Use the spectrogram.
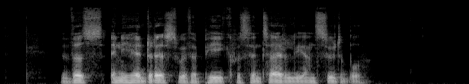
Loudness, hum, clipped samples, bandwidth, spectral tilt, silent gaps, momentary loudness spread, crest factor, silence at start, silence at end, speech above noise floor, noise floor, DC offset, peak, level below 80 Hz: -23 LUFS; none; under 0.1%; 15.5 kHz; -5.5 dB/octave; none; 8 LU; 18 dB; 0.6 s; 1.05 s; 49 dB; -71 dBFS; under 0.1%; -6 dBFS; -40 dBFS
